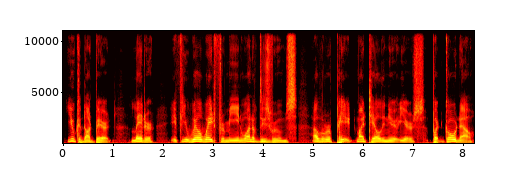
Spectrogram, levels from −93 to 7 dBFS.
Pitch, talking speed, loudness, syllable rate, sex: 150 Hz, 205 wpm, -19 LUFS, 4.6 syllables/s, male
